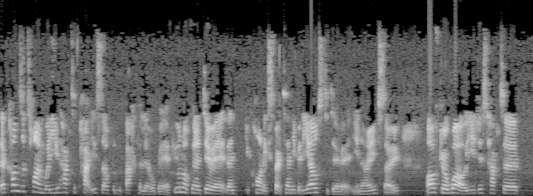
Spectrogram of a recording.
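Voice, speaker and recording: Amid noticeable background noise, a woman with a British accent races along at a very fast pace, her medium pitch carrying lively intonation and big swings in loudness. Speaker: tarot reader and video creator. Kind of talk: interview. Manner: animated.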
